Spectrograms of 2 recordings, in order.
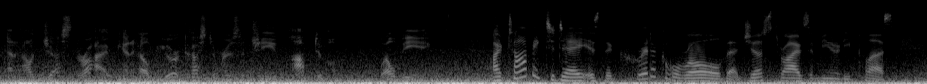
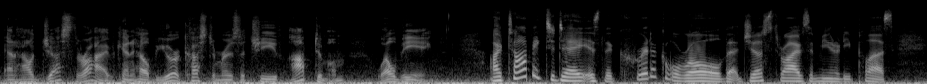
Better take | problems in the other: second | low rumble; loud; throughout; 6 dB below the speech; faint in the second

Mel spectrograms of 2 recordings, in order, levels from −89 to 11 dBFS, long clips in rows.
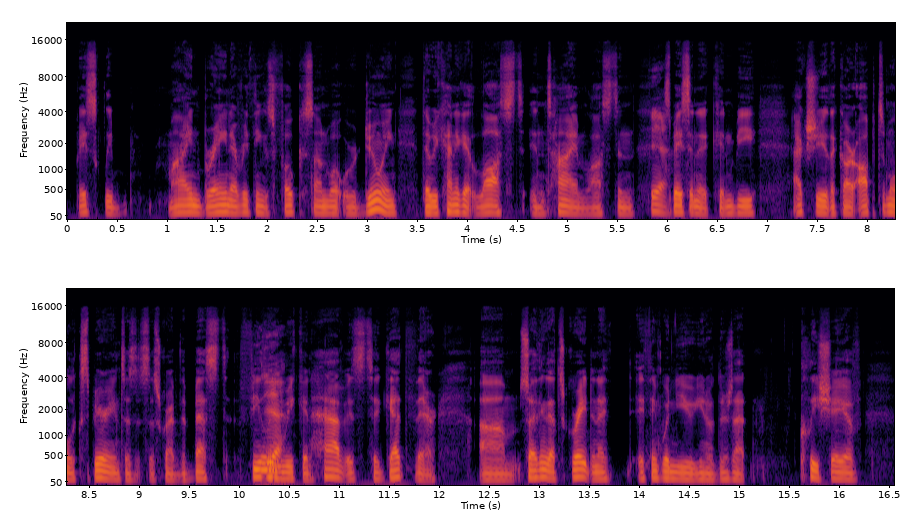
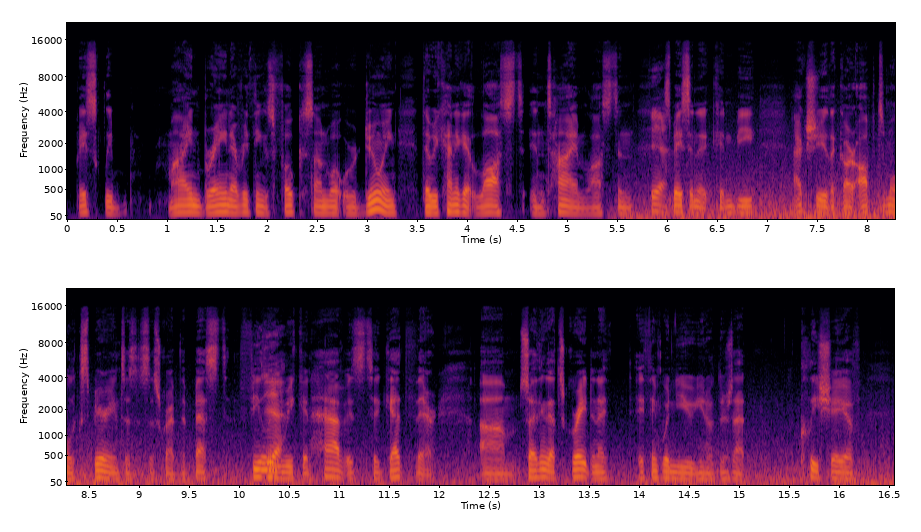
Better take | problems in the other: first | wind noise on the microphone; occasional gusts; from 5.5 s on; 20 dB below the speech

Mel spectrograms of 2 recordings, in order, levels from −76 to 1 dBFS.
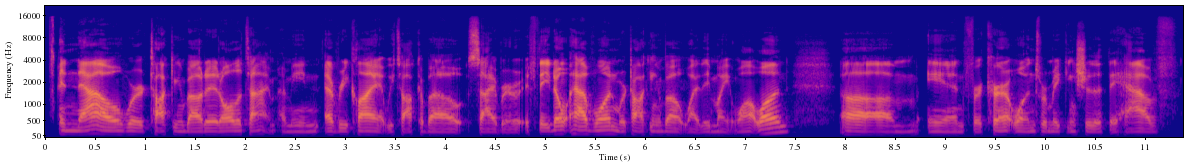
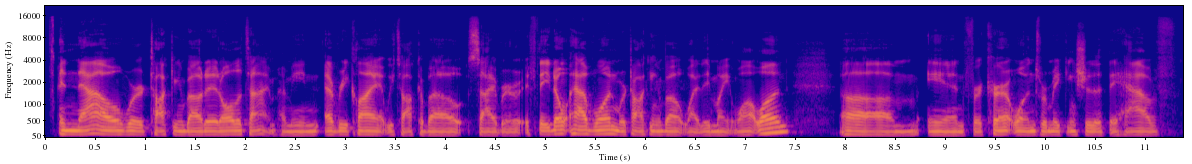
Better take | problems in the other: second | thin; very; fading below 850 Hz

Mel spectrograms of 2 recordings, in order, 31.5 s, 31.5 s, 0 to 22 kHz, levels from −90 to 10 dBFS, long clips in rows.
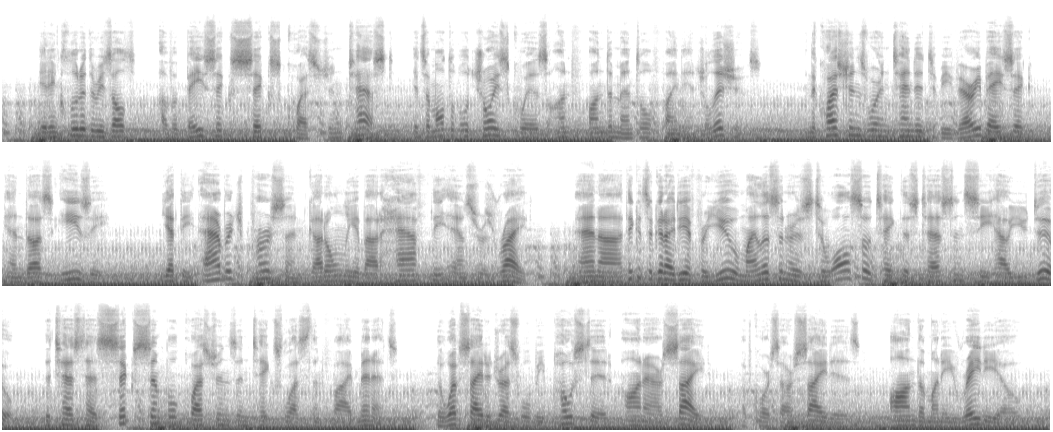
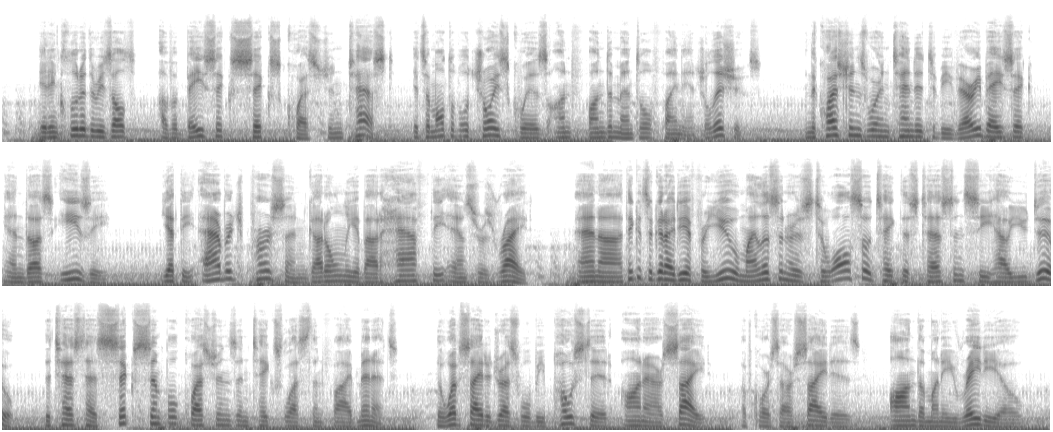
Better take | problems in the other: second | low rumble; loud; throughout; 9 dB below the speech; faint in the second

